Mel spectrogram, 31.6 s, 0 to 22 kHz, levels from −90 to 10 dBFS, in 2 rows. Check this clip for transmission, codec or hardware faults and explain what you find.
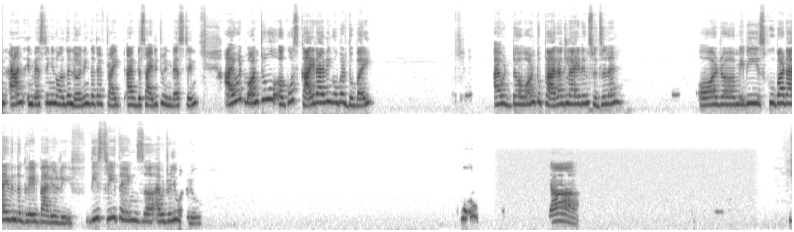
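One fault is present. From 25.56 s to 30.99 s a faint hiss rises, sitting well below the speech at roughly 35 dB down, with the level dropping by about 1 dB. This is digital radio blending to analogue: the receiver lost its digital stream and cross-faded over about 0.18 s to the station's FM broadcast, whose noise floor you hear, before returning to digital.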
